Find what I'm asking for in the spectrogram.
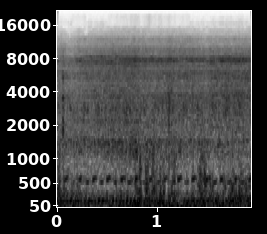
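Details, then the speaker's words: Mazda B2200 carbureted engine, very first start after 20 years on a new fuel system, still on 20-year-old oil: low, even burble holding a steady beat with no stumbles or knocks; idles cleanly on its own. "yeah she runs look at that guy she's running and she's freaking idling"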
